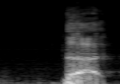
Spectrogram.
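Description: A single loud, throaty burp erupts after a brief quiet moment, lasting about a third of a second with a resonant, gurgling tone, with no talking.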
